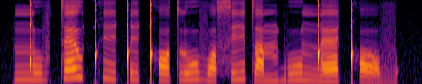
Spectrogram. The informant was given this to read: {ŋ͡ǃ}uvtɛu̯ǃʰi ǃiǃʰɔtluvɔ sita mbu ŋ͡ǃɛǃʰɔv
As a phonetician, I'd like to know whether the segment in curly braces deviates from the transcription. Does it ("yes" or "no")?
no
